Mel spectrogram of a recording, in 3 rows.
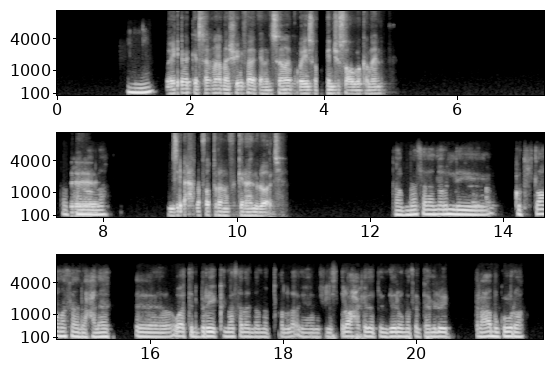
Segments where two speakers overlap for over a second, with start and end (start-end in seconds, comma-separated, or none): none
